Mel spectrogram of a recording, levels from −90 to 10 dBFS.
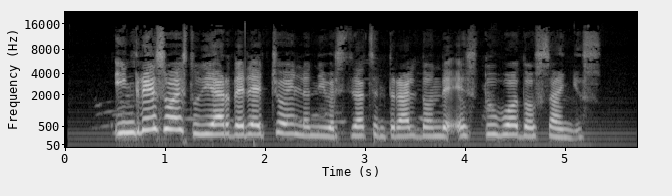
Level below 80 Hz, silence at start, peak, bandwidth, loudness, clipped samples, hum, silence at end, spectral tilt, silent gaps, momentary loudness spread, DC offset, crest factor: -56 dBFS; 0.5 s; -2 dBFS; 15.5 kHz; -16 LUFS; under 0.1%; none; 0.4 s; -2.5 dB/octave; none; 10 LU; under 0.1%; 16 dB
